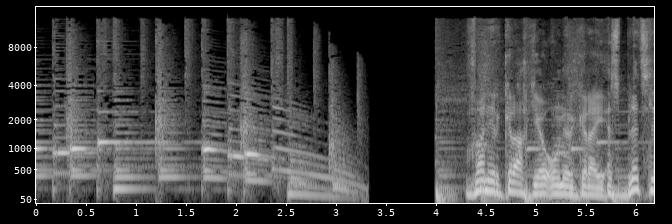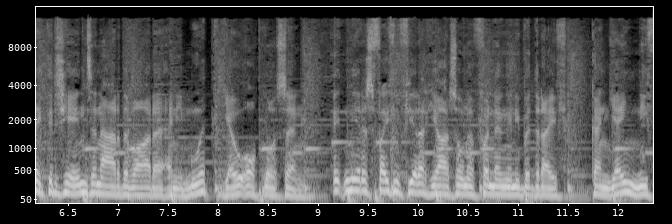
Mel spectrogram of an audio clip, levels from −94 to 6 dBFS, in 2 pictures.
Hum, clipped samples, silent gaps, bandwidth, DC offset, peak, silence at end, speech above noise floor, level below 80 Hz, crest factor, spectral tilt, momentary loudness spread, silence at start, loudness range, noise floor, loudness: none; under 0.1%; 3.64-3.98 s; 14 kHz; under 0.1%; -2 dBFS; 0 s; 25 dB; -34 dBFS; 16 dB; -6 dB/octave; 11 LU; 0 s; 7 LU; -42 dBFS; -18 LUFS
